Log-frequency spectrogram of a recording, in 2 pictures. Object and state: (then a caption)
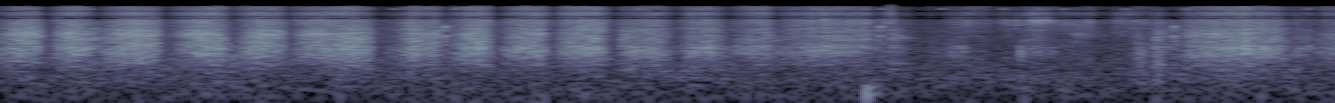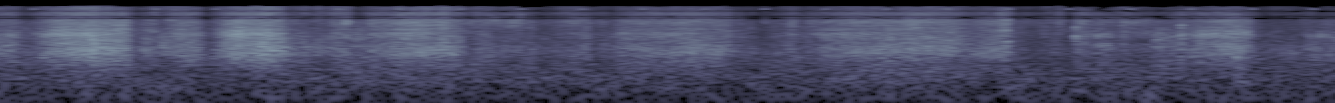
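Leather glove being rubbed. A soft, thin green leather glove lying flat on a towel is rubbed with a white cloth and pressed by blue latex-gloved fingers. Quick, loosely rhythmic back-and-forth strokes make a bright, airy scuffing hiss with little low end. The strokes come in steady bursts that swell and ease throughout.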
